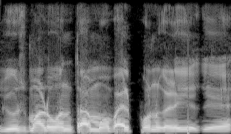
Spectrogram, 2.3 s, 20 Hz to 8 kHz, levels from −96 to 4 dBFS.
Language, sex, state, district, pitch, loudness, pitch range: Kannada, male, Karnataka, Belgaum, 105 Hz, -12 LUFS, 100-110 Hz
